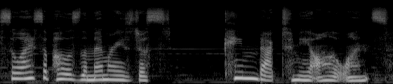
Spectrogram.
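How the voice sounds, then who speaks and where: A woman voicing an earnest, dutiful female leader in a video game, formal and slightly high-strung. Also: moderate pace, over music, close to an everyday voice. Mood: bashful. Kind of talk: animated game dialogue.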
